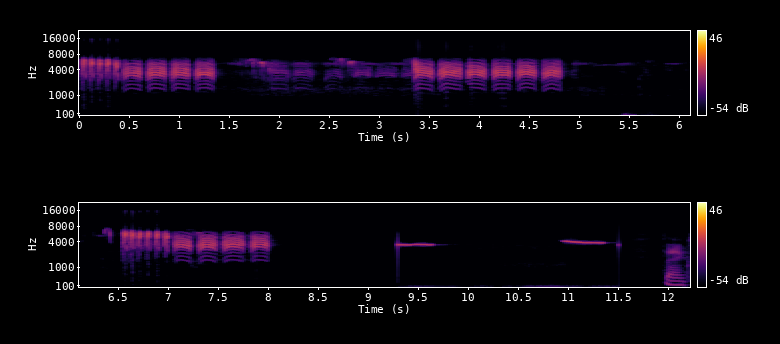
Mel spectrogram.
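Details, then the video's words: Black-capped Chickadee giving three runs of harsh, buzzy 'dee-dee-dee' notes, then two brief, clear, high whistles. "Sounds of a Black-Capped Chickadee"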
